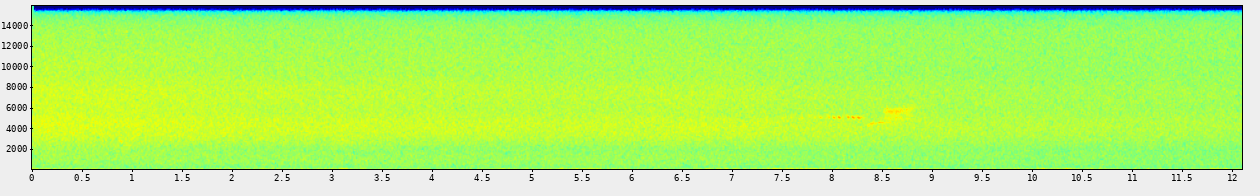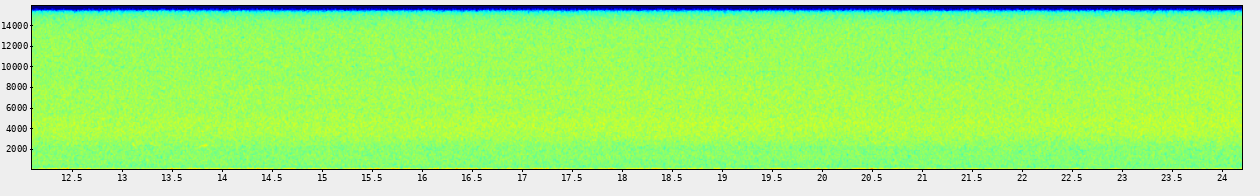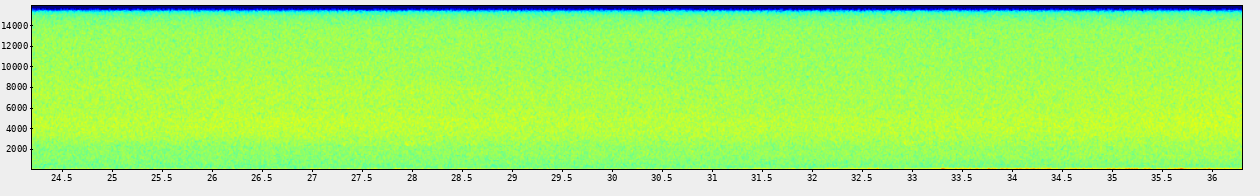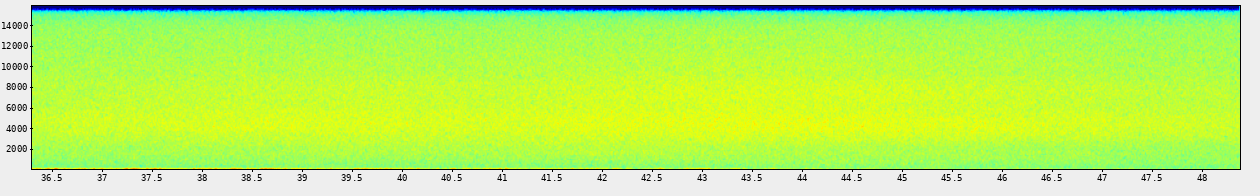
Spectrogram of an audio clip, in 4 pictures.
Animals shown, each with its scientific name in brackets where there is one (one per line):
Black-throated Green Warbler (Setophaga virens)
